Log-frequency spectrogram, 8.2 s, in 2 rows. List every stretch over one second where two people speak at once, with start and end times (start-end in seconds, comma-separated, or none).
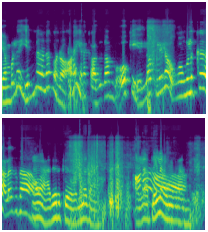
none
